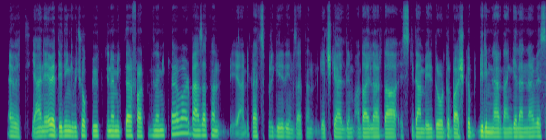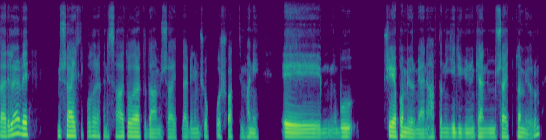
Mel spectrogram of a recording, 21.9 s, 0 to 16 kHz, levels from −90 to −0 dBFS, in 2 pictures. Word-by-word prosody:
Evet. 110 -4 -1 0.2
Yani, 115 +3 0
evet, 130 0 +5
dediğin 125 +1 +3
gibi, 115 -1 0
çok 130 +1 -1
büyük 125 0 -1
dinamikler, 125 0 +3
farklı 120 +2 -2
dinamikler 135 +5 0
var. 190 0 0
Ben 135 -2 +3
zaten 135 -1 -1 0.2
bir, - - -20
yani, - - -9
birkaç 115 0 -2
0 120 - -11
gerideyim 110 -4 -2
zaten 95 +2 -9
geç 100 -2 -2
geldim, 100 0 -3
adaylar 105 +2 -1
daha 100 -1 +2
eskiden 100 -1 -3
beridir 100 +1 0
orada, 100 +1 0
başka 100 +3 +2
birimlerden 105 -3 +1
gelenler 105 +1 0
vs.ler 130 +11 +3
ve 155 -1 +8 0.6
müsaitlik 125 -2 +2
olarak, 115 -1 -3
hani, 105 - -10
saat 110 +1 -3
olarak 110 -1 +3
da 95 - -13
daha 95 0 -2
müsaitler. 95 +1 -8
Benim 100 0 -7
çok 105 0 -9
boş - - -7
vaktim, 100 -1 -6
hani, 100 -2 -3 0.5
emm, 100 -1 +3
bu 110 -1 +2 0.6
şey 120 - +4
yapamıyorum, 105 -5 +4
yani, 95 0 -4
haftanın 100 +3 -6
7 105 0 -2
günü 100 +1 -3
kendimi 100 0 -1
müsait 100 -1 -1
tutamıyorum 105 - -3
105 Hz, 150 wpm, -23 LUFS, 100-120 Hz, 0.6 s, ve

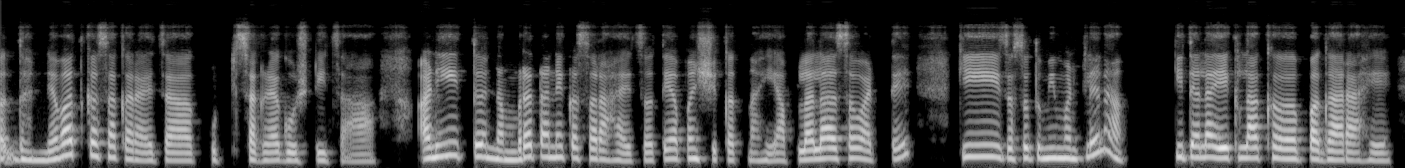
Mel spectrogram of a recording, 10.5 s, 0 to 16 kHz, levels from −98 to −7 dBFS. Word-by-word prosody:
धन्यवाद 195 +10 +2
कसा 275 -3 +1
करायचा 175 -3 -1 0.2
कुठ 185 - -8
सगळ्या 180 -2 0
गोष्टींचा 170 - -5 0.4
आणि 255 +6 +4
ते 260 - +4
नम्रताने 240 +5 +2
कसं 225 -2 0
राहायचं, 175 -3 -3
ते 210 - 0
आपण 210 +1 0
शिकत 185 -3 -4
नाही. 170 -1 -6
आपल्याला 195 +6 +2
असं 220 0 +2
वाटते 205 +4 -3 0.4
की 255 0 +1
जसं 215 +1 0
तुम्ही 225 0 +3
म्हटले 225 +6 +2
ना, 390 - -1 0.4
की 250 - 0
"त्याला 245 -1 +3
1 225 0 +5
लाख 230 +1 +2 0.3
पगार 195 -2 +3
आहे". 175 -1 -3
205 Hz, 165 wpm, -28 LUFS, 180-230 Hz, 0.4 s, 1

